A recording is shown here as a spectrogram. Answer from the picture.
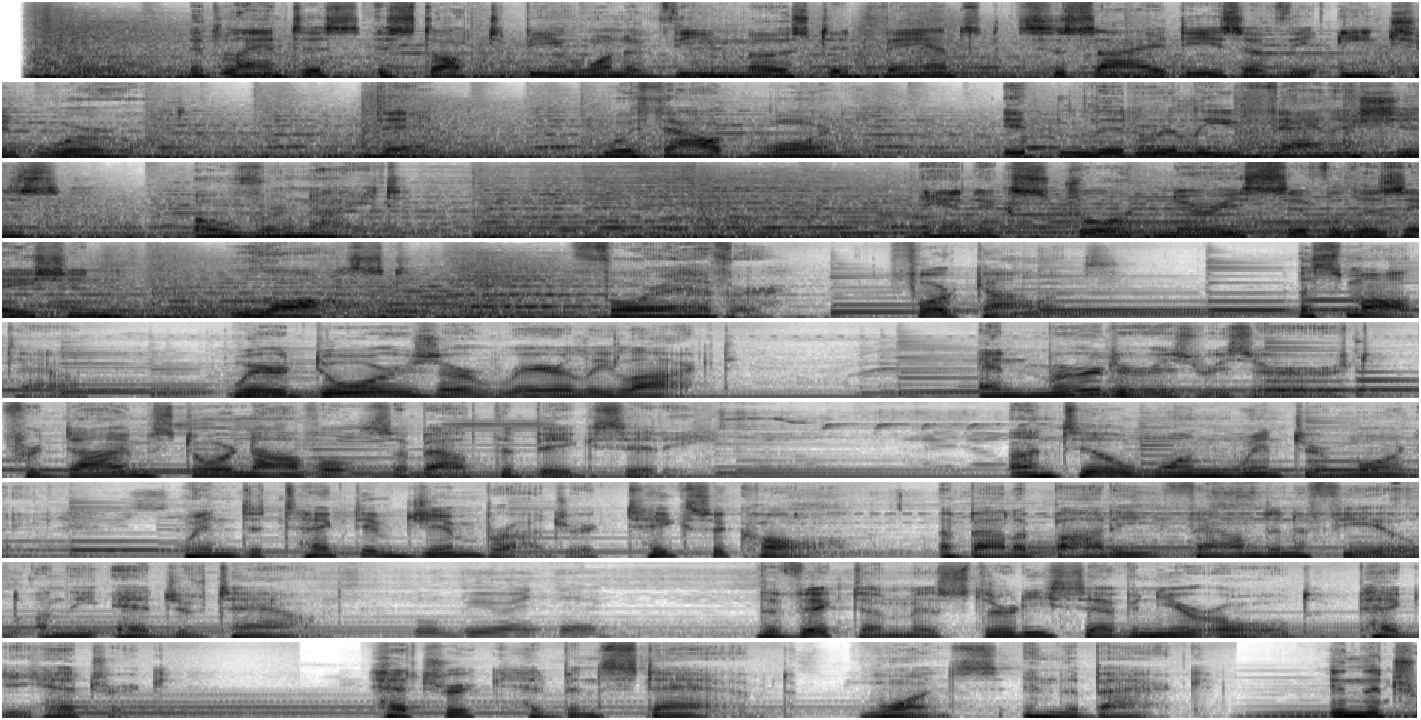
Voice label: Doc Narration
